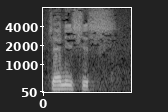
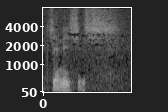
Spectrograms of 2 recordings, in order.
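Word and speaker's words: Genesis: 그래서 그냥 제니시스, 발음만 조금 다르게 됐고 내용은 문자는 같습니다. 제니시스.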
